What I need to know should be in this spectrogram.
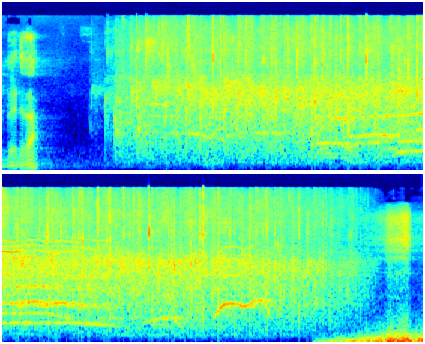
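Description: People clap their hands in applause.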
